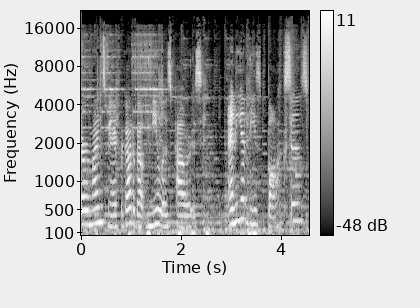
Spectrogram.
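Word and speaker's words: Milla: Mila's name is pronounced Mila.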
